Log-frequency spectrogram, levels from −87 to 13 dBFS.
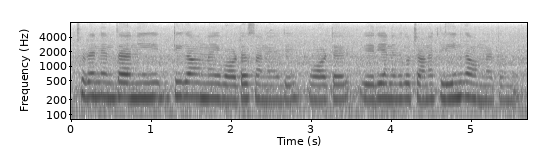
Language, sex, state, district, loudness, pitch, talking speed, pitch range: Telugu, female, Andhra Pradesh, Chittoor, -26 LUFS, 215 Hz, 145 wpm, 205-225 Hz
